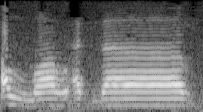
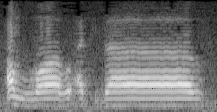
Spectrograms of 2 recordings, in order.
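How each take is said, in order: The two takes are said the same way.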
